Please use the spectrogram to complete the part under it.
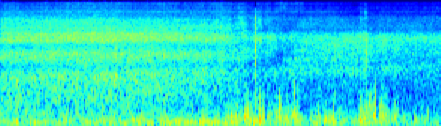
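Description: Sea waves roll in at Candolim Beach, Goa, a continuous loud surf roar with gusting wind buffeting the microphone and several surges of breaking water toward the end.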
